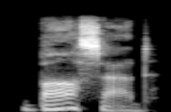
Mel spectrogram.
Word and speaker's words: Barsad: “Barsad,” said Defarge, making it French by pronunciation.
